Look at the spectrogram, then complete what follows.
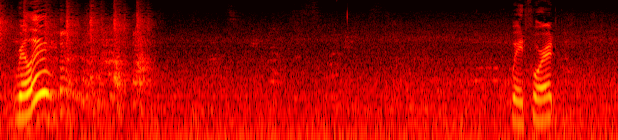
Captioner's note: film crew laughs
